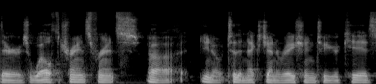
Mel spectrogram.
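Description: Against a quiet background, a man with an American accent speaks very fast at a fairly low pitch. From US Midwest, northern Michigan. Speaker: business owner and tax consultant. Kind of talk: podcast interview. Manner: casual, filler-heavy.

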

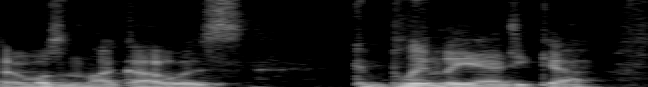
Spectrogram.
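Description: A man speaks with an Australian accent at a fairly low pitch. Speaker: EV conversion company co-founder. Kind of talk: interview. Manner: hesitant, repeats words.

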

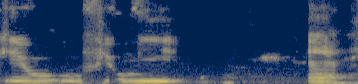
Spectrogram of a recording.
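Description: This is a woman speaking. Her pitch is fairly low. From Rio Grande do Sul, Brazil. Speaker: film director. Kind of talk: online panel discussion. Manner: halting.

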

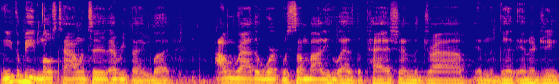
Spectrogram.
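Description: The tone is dark and mellow, with ordinary pitch variation. Room echo can be heard. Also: man, fairly low pitch for a man, moderate pace. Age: young. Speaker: rapper. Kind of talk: casual interview chat.

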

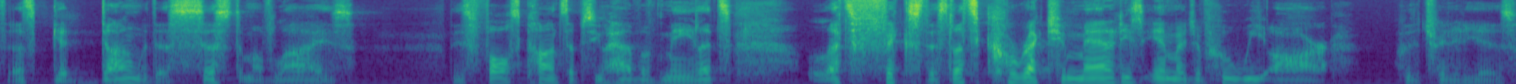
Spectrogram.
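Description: In a normal speaking voice with a medium pitch, a man talks at a fairly slow pace with fairly even intonation and big swings in loudness. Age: 50s. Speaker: pastor. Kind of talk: sermon. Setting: church.

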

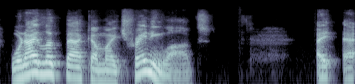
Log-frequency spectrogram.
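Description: With vocal fry and very wide pitch swings, a man talks at a fairly quick pace against a quiet background. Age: 50s. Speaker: walking fitness author and teacher. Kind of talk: casual interview chat.

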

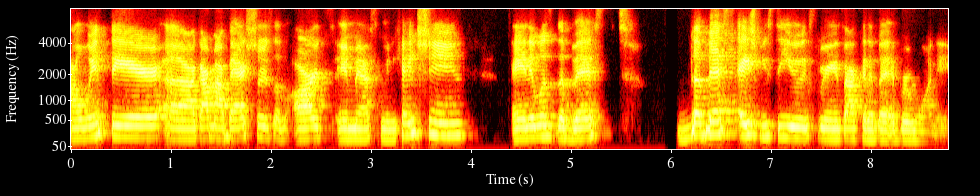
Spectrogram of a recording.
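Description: With an American accent, a woman talks at a moderate pace in a plain, everyday voice with ordinary pitch variation. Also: medium pitch for a woman. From California, Bay Area and Stockton. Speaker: entertainment writer and rapper. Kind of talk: casual chat.

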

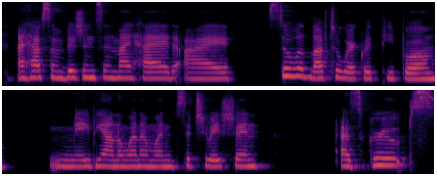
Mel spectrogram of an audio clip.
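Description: With an American accent, a woman talks at a fairly slow pace in a fairly high pitch and a monotone, flat intonation over a quiet background. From Iowa. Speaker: podcast co-host. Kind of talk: casual chat. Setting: studio.

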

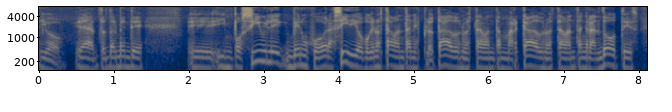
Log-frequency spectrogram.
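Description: A man in a Rioplatense accent speaks with ordinary pitch variation over noticeable background noise. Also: medium pitch for a man, fairly quick pace. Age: 20s. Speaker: sports podcast host. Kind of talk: interview. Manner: halting, repeats words.

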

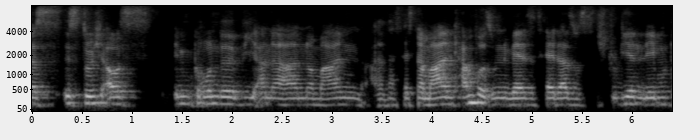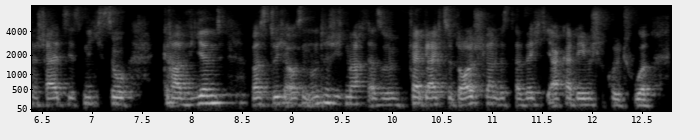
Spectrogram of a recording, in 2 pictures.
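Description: Fairly quickly and with flat, monotone intonation, a man talks in a fairly high voice. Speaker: history student. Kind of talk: casual interview.

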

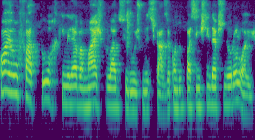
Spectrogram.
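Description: A man with an ordinary speaking voice, fairly high in pitch, at a fairly quick pace, in a very clean recording with a silent background. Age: 40s. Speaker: orthopedic doctor. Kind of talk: casual interview chat.

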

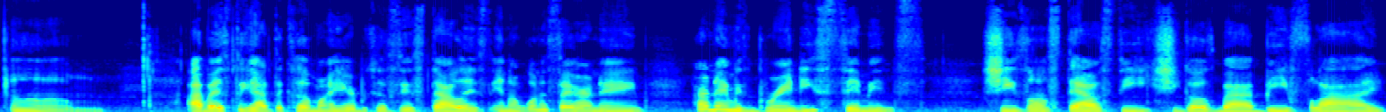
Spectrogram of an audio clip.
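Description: This woman has a medium pitch and lively intonation. Her pace is moderate. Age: 20s. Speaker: podcast host. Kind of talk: casual solo chat. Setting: recording at home downtown, noisy area.

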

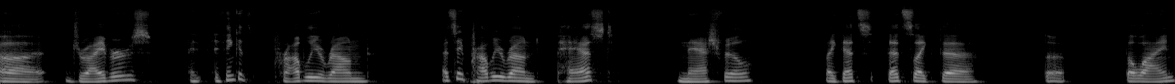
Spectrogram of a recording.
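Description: With long, frequent pauses and a fairly slow pace, a man speaks at a fairly high pitch with ordinary pitch variation in a dry, close sound with no echo. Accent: American. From Japan. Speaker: podcast co-host. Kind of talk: casual chat.

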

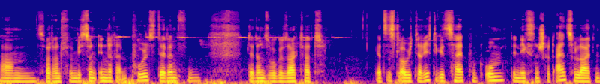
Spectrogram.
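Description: Long, frequent pauses interrupt a man's otherwise moderate pace. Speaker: podcaster. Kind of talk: personal storytelling monologue. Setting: outdoors, recorded while walking. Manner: halting, many fillers.

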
